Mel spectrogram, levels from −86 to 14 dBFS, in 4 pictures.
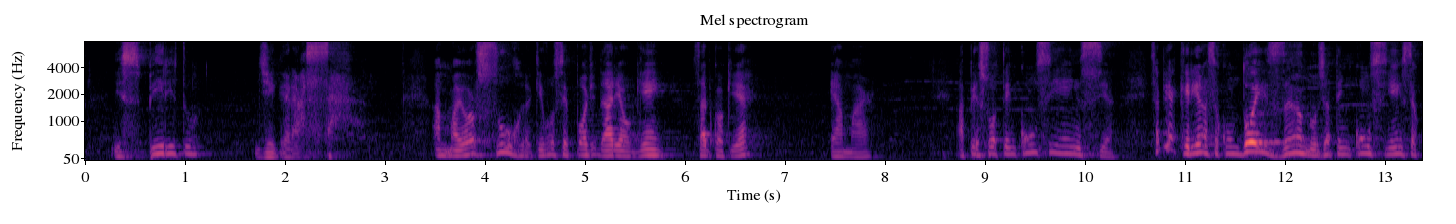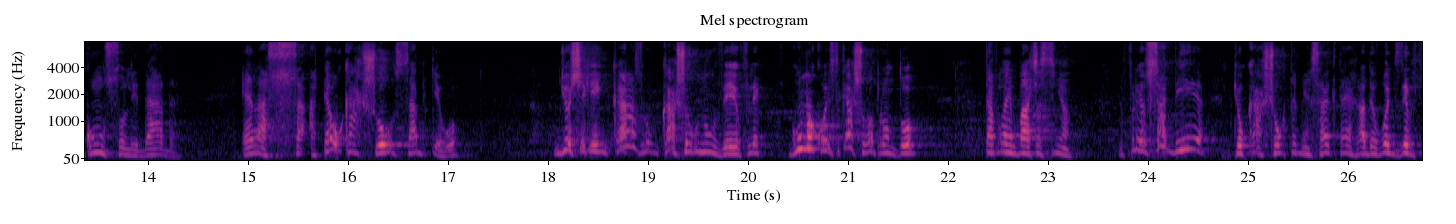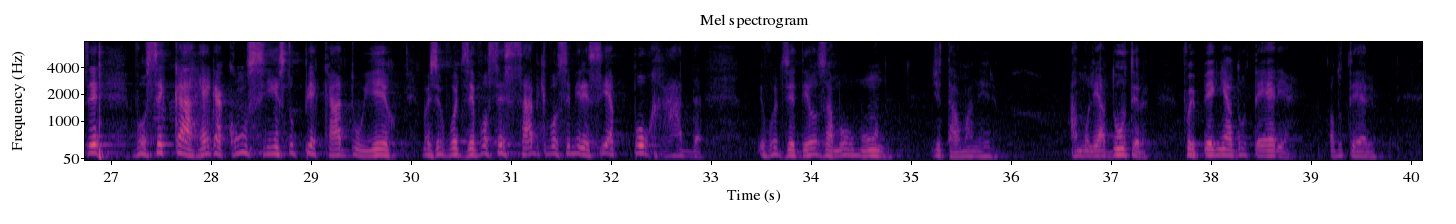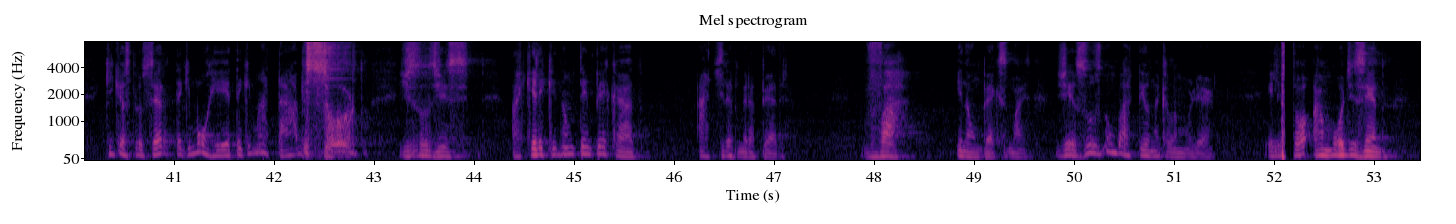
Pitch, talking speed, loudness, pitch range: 150 Hz, 170 wpm, -40 LUFS, 125-185 Hz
